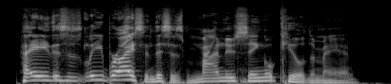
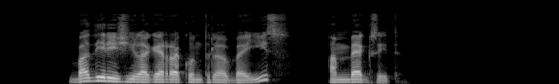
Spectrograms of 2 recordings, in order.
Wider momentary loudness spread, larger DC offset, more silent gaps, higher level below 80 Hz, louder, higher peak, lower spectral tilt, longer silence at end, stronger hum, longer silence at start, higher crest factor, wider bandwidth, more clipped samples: second, 10 LU vs 14 LU; neither; neither; first, -44 dBFS vs -58 dBFS; about the same, -24 LUFS vs -23 LUFS; about the same, -6 dBFS vs -6 dBFS; second, -4 dB/octave vs -6 dB/octave; second, 0.3 s vs 1.7 s; neither; second, 0.2 s vs 0.7 s; about the same, 20 dB vs 20 dB; first, over 20 kHz vs 11.5 kHz; neither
